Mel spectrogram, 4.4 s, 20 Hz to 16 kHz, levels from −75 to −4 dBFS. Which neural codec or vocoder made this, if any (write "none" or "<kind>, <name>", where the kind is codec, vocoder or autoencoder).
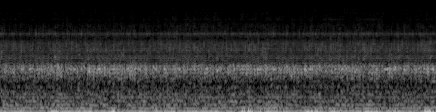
vocoder, BigVGAN v2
